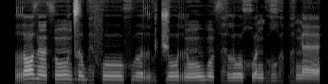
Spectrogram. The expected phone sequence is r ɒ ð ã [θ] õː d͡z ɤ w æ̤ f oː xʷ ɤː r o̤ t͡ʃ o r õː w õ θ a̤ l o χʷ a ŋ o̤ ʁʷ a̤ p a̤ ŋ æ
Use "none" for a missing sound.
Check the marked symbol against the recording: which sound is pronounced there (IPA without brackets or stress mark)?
θ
